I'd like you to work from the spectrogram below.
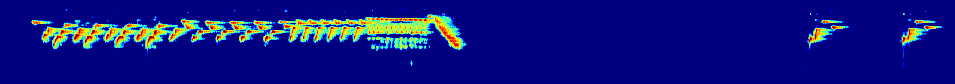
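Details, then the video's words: European goldfinch in a song contest delivers a fast chattering run of high tinkling notes for about five seconds, ending in a downward slurred note, then two brief chirps after a long silence. "cd concurso jilguero"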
